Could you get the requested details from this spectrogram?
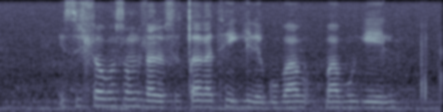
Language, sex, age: South Ndebele, female, 23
